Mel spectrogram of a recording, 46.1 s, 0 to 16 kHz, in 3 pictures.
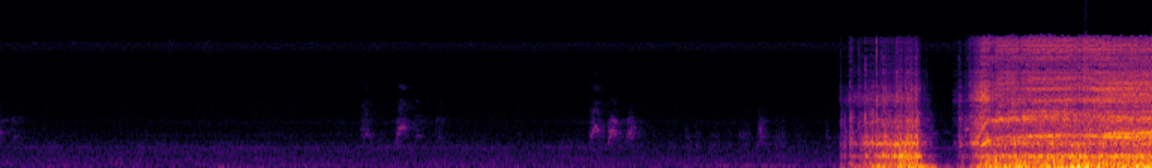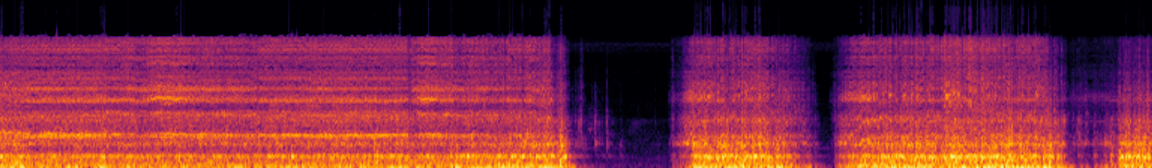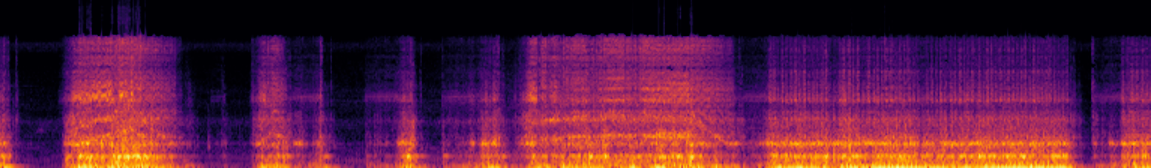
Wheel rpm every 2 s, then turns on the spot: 0, 0, 0, 0, 0, 0, 60, 160, 160, 160, 160, 70, 60, 80, 140, 40, 60, 10, 20, 130, 30, 30, 20.
22-24 34-36 40-46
